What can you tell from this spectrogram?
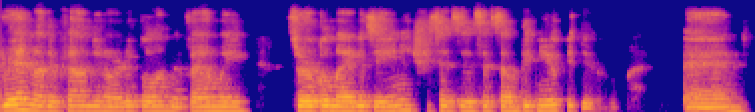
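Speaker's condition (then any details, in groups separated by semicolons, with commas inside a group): Spastic quadriplegic cerebral palsy; from birth, born at 27 weeks gestation, now 23 years old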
